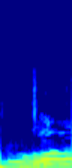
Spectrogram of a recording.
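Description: A cat in the cosy visual novel game Coffee Talk lets out a single short, clear meow, rising slightly in pitch, close and alone.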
